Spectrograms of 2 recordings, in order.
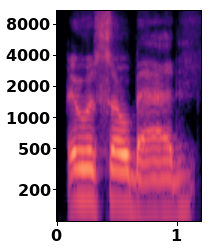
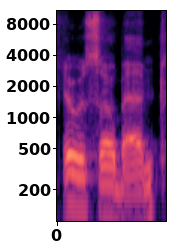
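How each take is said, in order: First: Said in the usual way. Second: Softer, lower echo. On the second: Real, not acted. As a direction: repeat It was so bad softer and lower.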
